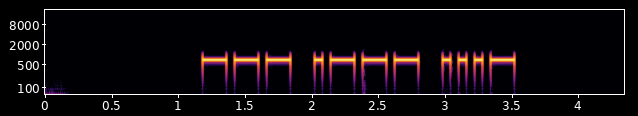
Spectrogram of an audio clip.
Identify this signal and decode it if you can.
Morse code, heard as a keyed tone, about 20 wpm, 700 Hz. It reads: OJV
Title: USA Call Sign Postfixes - 3 Letters 20wpm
